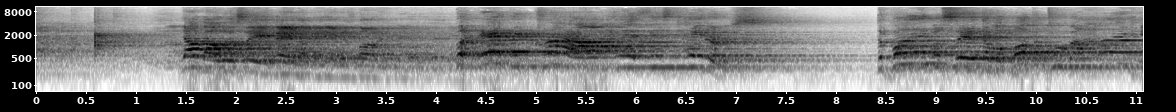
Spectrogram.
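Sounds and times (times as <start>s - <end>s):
man preaching: 1.2s - 7.7s, 8.4s - 11.0s.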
